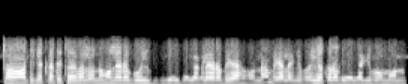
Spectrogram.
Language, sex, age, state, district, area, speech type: Assamese, female, 45-60, Assam, Goalpara, rural, conversation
